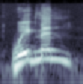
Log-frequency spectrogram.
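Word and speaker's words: Weigman: the season but their quarterback wigman which is how you pronounce it two interceptions just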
